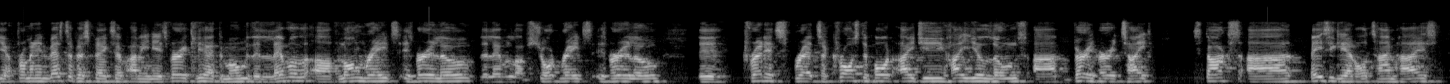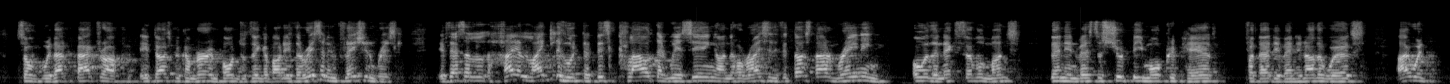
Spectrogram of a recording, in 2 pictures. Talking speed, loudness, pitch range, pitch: 220 wpm, -21 LUFS, 135-155 Hz, 145 Hz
